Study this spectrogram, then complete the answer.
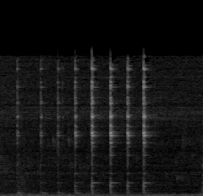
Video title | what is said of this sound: Coldwater GE Four Way Signal - Latest Addition to the Basement Intersection | you can hear the glass sound when I tap it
